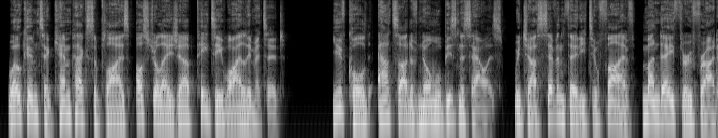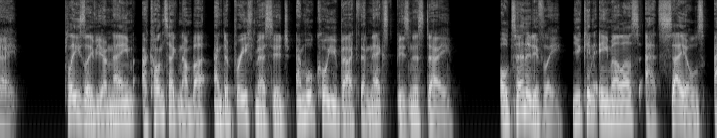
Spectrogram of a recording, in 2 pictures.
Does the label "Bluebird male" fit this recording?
No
